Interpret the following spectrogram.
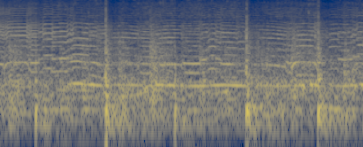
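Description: Live traditional dance music: a large double-headed bass drum (dawola) struck in a steady beat about twice a second under a piercing, reedy wind-instrument melody.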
